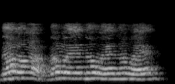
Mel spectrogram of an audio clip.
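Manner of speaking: play-acted urgent, loud, drawn-out shout. Retelling a police stop of the wrong car: retelling own past shout. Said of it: "aí você grita".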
